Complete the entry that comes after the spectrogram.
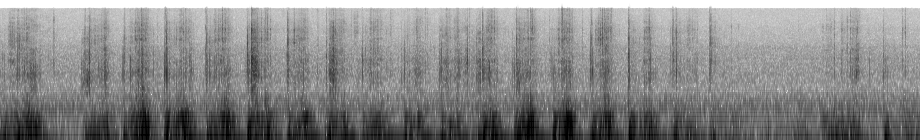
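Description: Long blue acrylic nails scratch and tap quickly and irregularly on a small solid white bar of soap. The result is a steady run of short, dry scratches and taps, with bright crackly scrapes over a dull low thump.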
